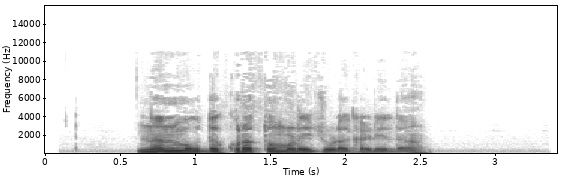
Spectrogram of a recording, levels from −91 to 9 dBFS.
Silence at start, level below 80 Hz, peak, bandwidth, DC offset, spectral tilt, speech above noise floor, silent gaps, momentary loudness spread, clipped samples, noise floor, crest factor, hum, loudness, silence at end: 0.6 s; -60 dBFS; -2 dBFS; 7.6 kHz; under 0.1%; -8 dB/octave; 48 dB; none; 12 LU; under 0.1%; -65 dBFS; 18 dB; none; -18 LUFS; 0.85 s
